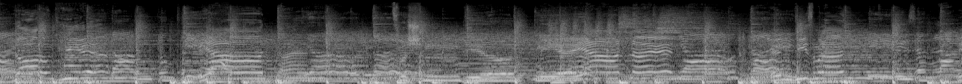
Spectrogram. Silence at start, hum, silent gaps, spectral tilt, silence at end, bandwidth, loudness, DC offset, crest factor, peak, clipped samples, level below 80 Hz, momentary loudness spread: 0 s; none; none; -5 dB/octave; 0 s; 19.5 kHz; -18 LUFS; under 0.1%; 14 dB; -2 dBFS; under 0.1%; -26 dBFS; 4 LU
